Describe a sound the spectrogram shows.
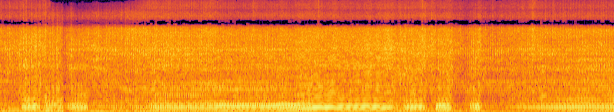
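Dry leaves crunch under tyres.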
